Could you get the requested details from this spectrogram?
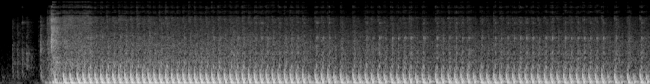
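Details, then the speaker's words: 2-stroke KTM 250 after cleaning intake boot and fitting subframe, silencer and air filter, choke off: fires after a half-second into a crisp, steady idle without hunting; healthy normal idle. "Guys, I'm pretty pumped. That sounds good. Was able to get the idle as there's no the choke wasn't on, so excited."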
